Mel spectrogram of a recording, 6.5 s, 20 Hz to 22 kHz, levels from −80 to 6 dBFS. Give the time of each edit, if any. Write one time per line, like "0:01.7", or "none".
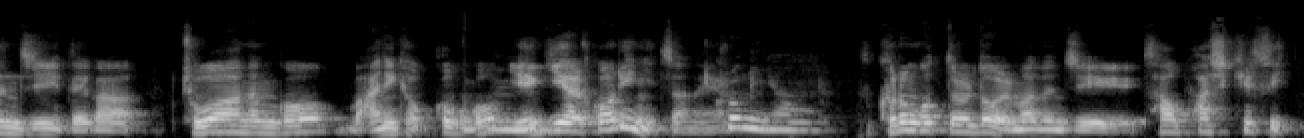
none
